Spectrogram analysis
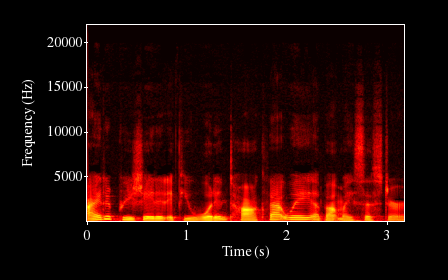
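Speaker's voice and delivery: ordinary delivery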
